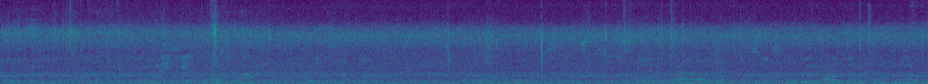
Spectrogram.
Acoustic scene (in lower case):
subway train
